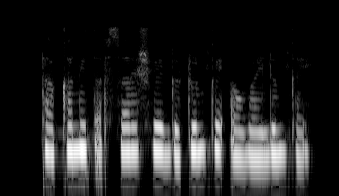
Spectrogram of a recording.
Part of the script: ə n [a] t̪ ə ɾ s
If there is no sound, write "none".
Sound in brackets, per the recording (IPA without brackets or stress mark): e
